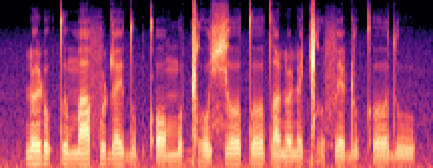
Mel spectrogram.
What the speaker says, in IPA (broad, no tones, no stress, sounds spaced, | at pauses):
ɳ ɯ ɽ u ʔ t̪ ɯ m a f u ɖ ɛ ɪ̯ d̪ o p kʼ ɔ m o ɡ͡ǁ o ɕ ɤ t̪ ɤ t̪ a ɳ ɤ ɳ e ɡ͡ǁ ɤ f e ɖ u kʼ ɤ d u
